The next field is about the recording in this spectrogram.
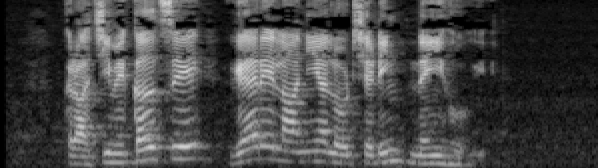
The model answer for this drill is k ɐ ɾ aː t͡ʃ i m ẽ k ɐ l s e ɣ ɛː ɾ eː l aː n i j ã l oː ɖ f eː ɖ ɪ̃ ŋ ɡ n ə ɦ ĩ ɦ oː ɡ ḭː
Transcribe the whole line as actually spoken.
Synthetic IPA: k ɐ ɾ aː t͡ʃ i m ẽ k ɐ l s e ɣ ɛː ɾ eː l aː n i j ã l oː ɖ ʃ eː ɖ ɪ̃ ŋ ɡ n ɐ ɦ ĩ ɦ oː ɡ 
